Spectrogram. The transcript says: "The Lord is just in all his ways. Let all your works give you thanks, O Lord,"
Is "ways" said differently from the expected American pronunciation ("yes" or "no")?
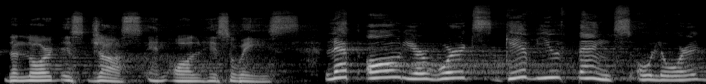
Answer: yes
